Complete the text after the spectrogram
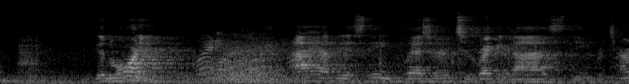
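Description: A man speaks through a microphone and loudspeakers in a large echoing hall.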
